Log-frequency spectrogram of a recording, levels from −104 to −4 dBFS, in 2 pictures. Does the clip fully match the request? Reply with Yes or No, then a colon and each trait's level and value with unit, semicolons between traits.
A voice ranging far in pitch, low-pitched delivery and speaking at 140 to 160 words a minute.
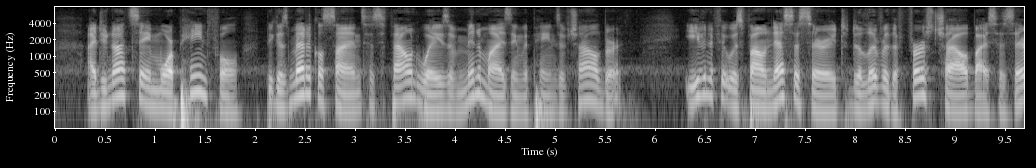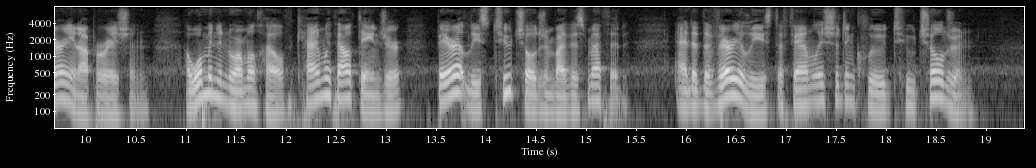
No: wide, 7.5 semitones; low, 120 Hz; average, 185 wpm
